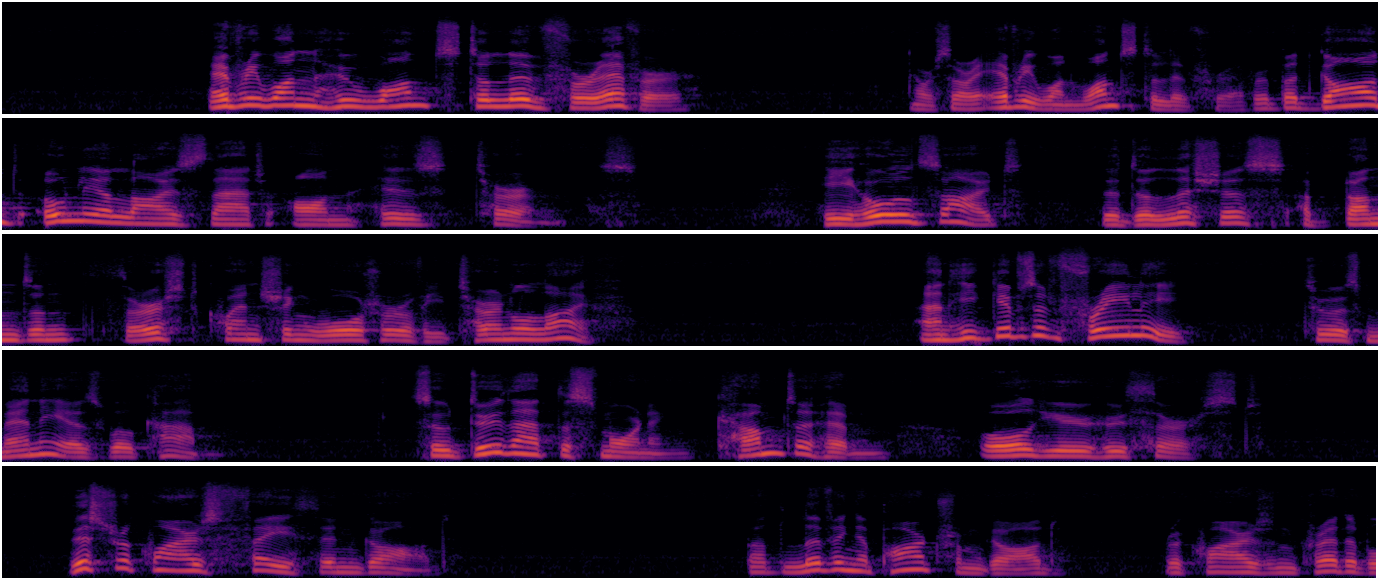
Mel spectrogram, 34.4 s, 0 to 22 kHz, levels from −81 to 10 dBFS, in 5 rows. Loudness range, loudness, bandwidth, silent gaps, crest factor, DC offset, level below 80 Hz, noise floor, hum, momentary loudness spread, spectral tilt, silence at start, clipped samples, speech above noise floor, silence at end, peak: 6 LU; -33 LUFS; 19 kHz; none; 20 dB; under 0.1%; -82 dBFS; -66 dBFS; none; 15 LU; -6 dB/octave; 1.05 s; under 0.1%; 34 dB; 0 s; -14 dBFS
